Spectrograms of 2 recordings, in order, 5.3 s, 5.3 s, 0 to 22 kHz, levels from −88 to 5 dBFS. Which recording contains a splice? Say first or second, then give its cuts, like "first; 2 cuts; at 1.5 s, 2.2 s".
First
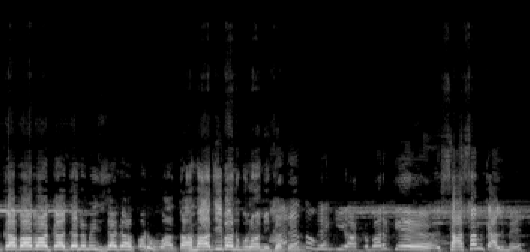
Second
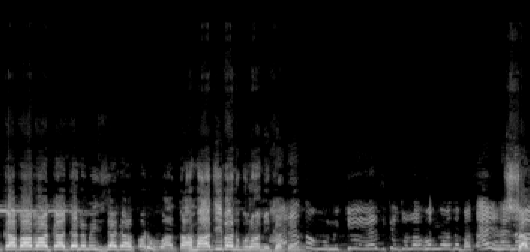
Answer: first; 1 cut; at 3.3 s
